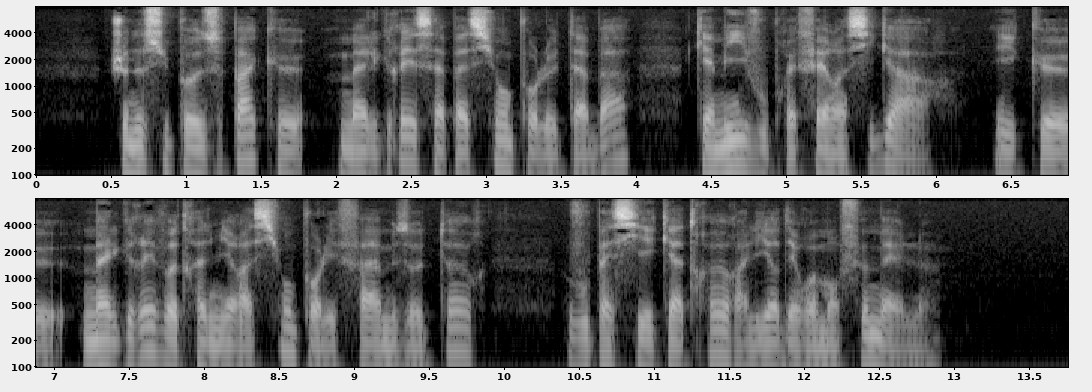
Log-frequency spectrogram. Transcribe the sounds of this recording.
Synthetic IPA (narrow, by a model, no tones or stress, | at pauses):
ʒ̥ənəsypozpakʰə | malɡʁesapasjɔ̃puʁlət̪aba | kamijvupχefɛʁɛ̃siɡa̰ʁ | ekʰəmalɡʁevɔt̪χad̪miʁasjɔ̃puʁlefamzot̪œʁ | vupasjekat̪χœʁaliʁd̪eʁɔmɑ̃fəmɛl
